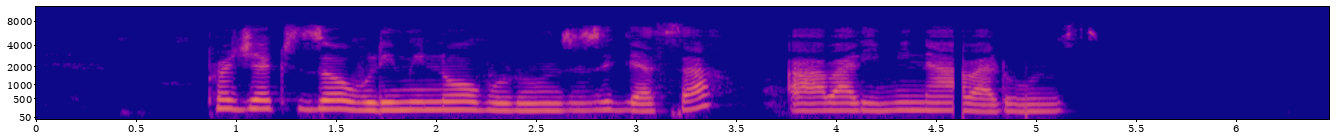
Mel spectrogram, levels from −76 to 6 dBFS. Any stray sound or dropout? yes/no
yes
